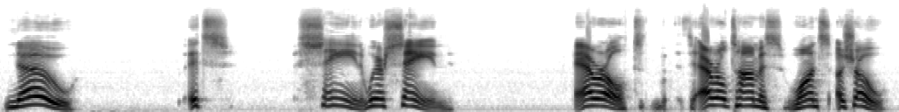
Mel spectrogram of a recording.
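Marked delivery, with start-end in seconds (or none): none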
